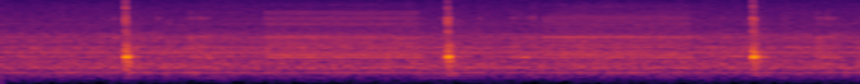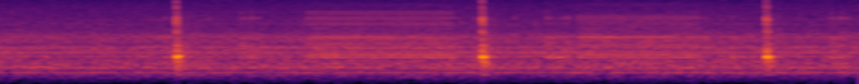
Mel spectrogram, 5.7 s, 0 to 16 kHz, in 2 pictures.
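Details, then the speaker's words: Imation LS-120 SuperDisk drive that can't read a floppy: sharp click about once a second over faint motor whir, endless head recalibration; owner suspects damaged or extremely dirty heads, drive likely hopeless. "Yeah, the drive heads must be damaged in this one, or they're extremely dirty. That's the only other reason it could be trying to calibrate so much."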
